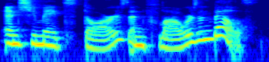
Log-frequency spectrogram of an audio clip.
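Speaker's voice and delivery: ordinary delivery, nothing marked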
